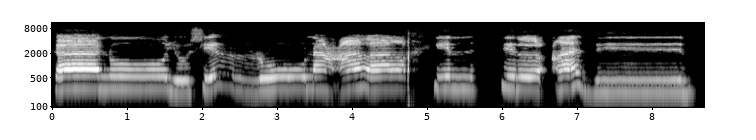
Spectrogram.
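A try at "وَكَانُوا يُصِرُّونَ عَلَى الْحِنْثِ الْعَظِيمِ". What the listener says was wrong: Ini bagus, cuman lupa dengung. Nun ketemu sa dengung kan ikhfa. Jadi alal hinsi. Nah, dengungnya lupa.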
